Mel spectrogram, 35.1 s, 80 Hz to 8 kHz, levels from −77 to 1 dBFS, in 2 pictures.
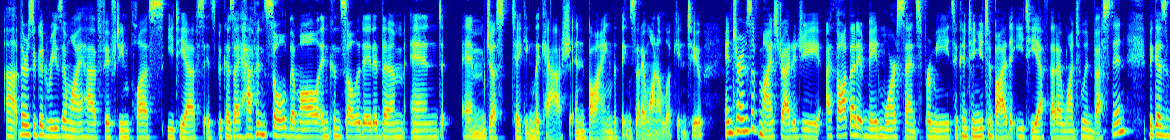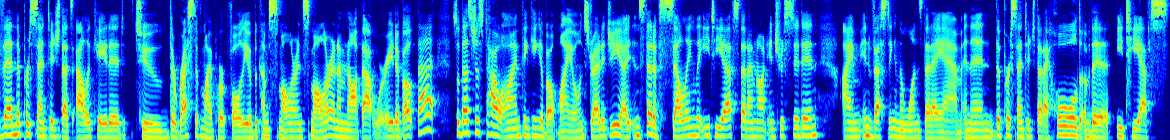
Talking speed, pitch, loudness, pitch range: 215 wpm, 155 Hz, -21 LUFS, 145-175 Hz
